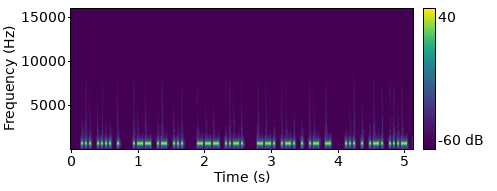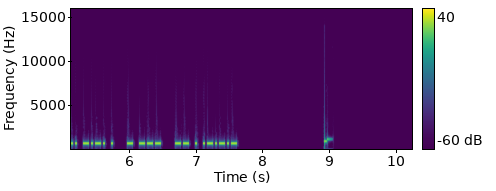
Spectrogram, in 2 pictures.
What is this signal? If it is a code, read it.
Morse code, heard as a keyed tone, about 37 wpm, 700 Hz. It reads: SHE WAS OF GREAT SERVICE TO ME.
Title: Sentences from Top 1000 Words - Review Part 4 - 40wpm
